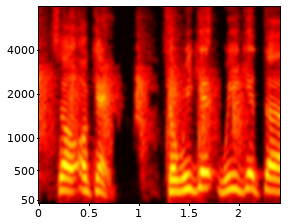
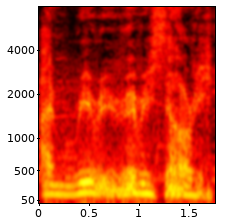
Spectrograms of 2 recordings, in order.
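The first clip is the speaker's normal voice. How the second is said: cartoon character voice; 3 semitones lower than usual. Showing how a man says his apology, Scooby-Doo impression. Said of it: "Why is he doing an impression of Scooby Doo?".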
